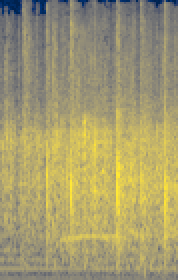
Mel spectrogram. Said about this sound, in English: Actually clap if you really like LeBron James. Okay, cool. All right. How many guys clap if you actually don't like LeBron James?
